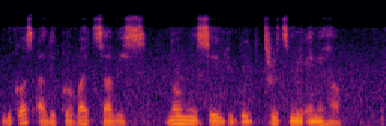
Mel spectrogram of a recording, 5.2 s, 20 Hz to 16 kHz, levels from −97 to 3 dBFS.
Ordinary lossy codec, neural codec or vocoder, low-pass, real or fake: Opus, 16 kbps; none; 7.2 kHz; real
